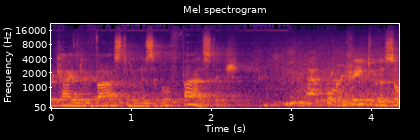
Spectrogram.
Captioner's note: audience laughing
